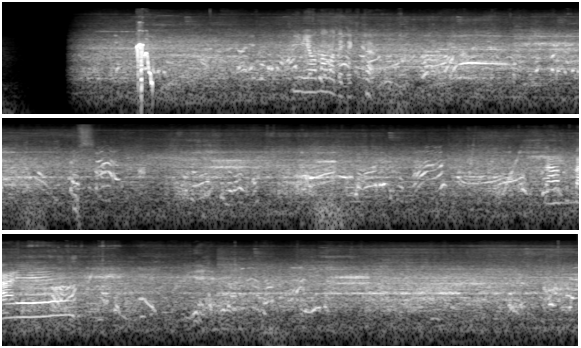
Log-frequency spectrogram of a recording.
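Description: A slot machine plays busy electronic music and chimes.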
